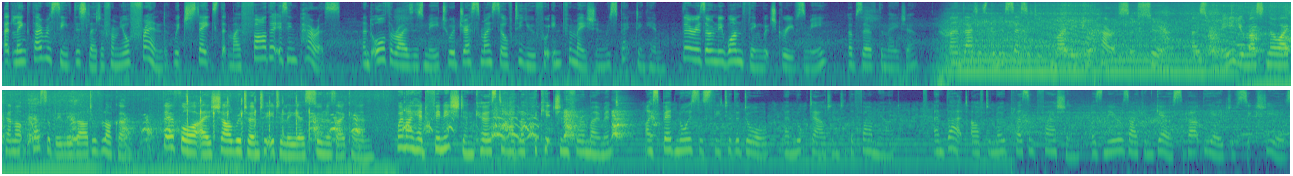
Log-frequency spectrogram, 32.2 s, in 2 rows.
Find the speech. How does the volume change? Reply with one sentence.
The loudness of the talking goes up, then down.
